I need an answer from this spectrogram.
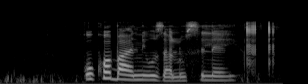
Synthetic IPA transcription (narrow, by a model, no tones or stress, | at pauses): k̬ʼukʰɔɓaniuzalusilɛːjɔ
